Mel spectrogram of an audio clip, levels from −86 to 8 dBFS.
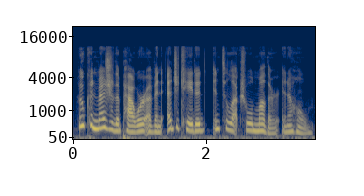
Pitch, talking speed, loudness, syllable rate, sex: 220 Hz, 215 wpm, -19 LUFS, 6.8 syllables/s, female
